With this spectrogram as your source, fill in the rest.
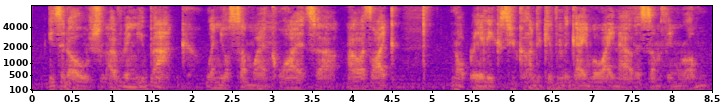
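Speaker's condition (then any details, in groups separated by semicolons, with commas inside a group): Laryngectomy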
